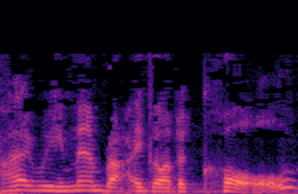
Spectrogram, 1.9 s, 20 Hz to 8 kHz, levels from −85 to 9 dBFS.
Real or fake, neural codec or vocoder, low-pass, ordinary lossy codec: fake; codec, 24 kHz, 3 kbps, HILCodec; 7.2 kHz; MP3, 24 kbps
